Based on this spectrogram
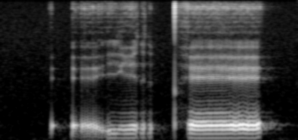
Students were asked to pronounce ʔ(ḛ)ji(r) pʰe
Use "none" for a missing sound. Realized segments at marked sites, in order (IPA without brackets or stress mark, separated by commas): ḛ, r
